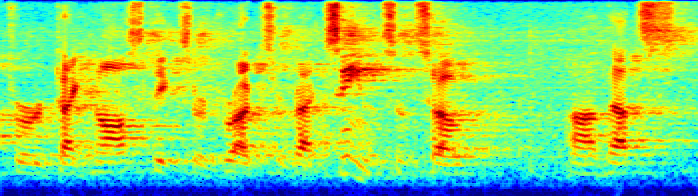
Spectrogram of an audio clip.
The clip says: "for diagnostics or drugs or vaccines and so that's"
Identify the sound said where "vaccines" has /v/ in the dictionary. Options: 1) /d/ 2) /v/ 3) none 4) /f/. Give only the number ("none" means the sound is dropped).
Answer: 2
